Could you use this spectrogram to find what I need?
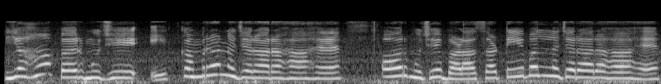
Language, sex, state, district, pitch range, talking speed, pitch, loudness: Hindi, female, Bihar, West Champaran, 280-365 Hz, 165 wpm, 305 Hz, -13 LUFS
